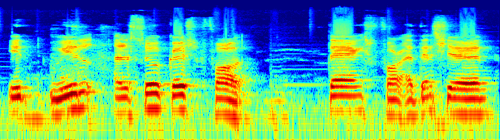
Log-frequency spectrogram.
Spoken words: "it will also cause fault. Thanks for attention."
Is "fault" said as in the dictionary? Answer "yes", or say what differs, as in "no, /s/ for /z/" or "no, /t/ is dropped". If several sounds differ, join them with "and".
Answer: no, /l/ is dropped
